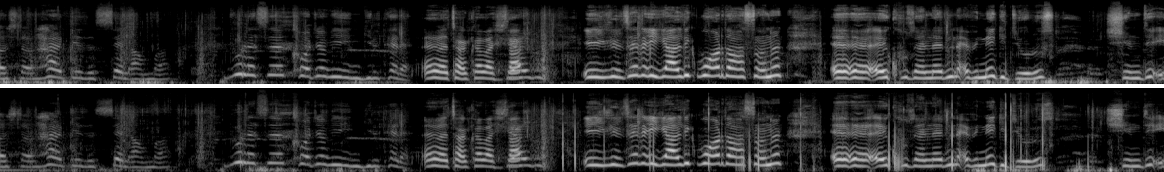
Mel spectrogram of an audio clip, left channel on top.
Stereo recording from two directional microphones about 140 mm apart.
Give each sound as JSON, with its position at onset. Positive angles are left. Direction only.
{"t": 0.0, "sound": "speech", "side_deg": 5}
{"t": 2.5, "sound": "speech", "side_deg": -5}
{"t": 3.7, "sound": "speech", "side_deg": 40}
{"t": 4.2, "sound": "speech", "side_deg": 5}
